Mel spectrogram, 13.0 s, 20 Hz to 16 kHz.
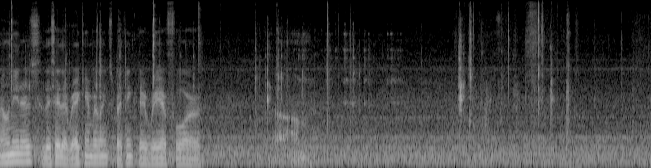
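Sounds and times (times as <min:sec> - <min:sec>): small parts clicking: 0:01.3 - 0:04.0.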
